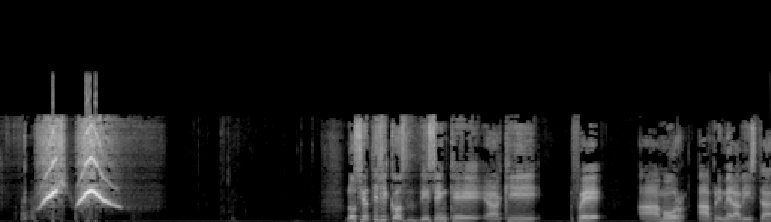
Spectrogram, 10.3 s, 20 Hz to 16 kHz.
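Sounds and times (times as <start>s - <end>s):
two-note wolf whistle: 0.5s - 1.7s
speech: 4.6s - 10.2s.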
